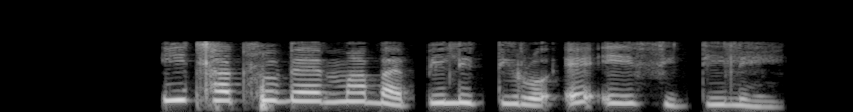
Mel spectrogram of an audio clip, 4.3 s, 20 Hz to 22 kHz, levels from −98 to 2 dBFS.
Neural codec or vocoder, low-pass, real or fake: none; 5.4 kHz; real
